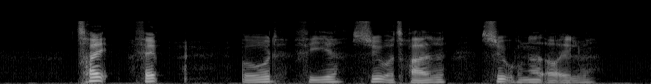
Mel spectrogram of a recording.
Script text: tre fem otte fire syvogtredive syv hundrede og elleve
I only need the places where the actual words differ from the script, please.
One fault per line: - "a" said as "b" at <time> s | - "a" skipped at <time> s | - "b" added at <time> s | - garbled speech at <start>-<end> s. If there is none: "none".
none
